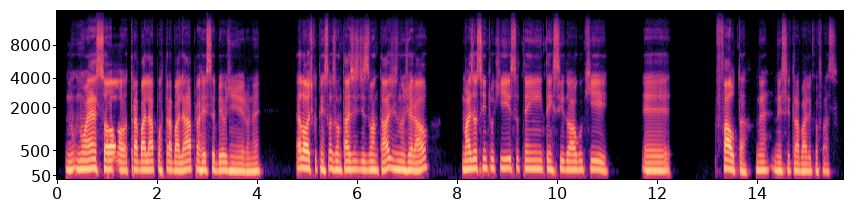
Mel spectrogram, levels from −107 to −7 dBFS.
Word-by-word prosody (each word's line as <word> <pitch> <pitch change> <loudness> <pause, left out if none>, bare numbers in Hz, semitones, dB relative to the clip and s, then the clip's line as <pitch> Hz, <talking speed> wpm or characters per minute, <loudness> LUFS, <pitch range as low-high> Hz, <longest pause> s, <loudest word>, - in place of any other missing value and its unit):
não 145 +1 -1
não 150 0 +3
é 165 +2 +5
só 150 -3 +3
trabalhar 140 0 +2
por 145 -1 -3
trabalhar 135 +2 +1
para 150 -1 -3
receber 135 0 0
o 135 - +1
dinheiro, 120 -2 +1
né? 120 +2 -1 0.7
É - - +1
lógico, 160 -5 +4
tem 145 0 0
suas 155 +4 -3
vantagens 145 0 +1
e - - -6
desvantagens 140 +3 0
no 145 -1 +2
geral, 135 +6 +1 0.6
mas 150 +2 +3
eu 165 - +3
sinto 165 +2 -3
que 155 +3 -7
isso 165 +1 -4
tem 155 0 -1
tem 150 -1 -2
sido 145 +2 -3
algo 140 +1 0
que, 140 -3 -3 2.2
eh, - - -38
falta, 130 -8 +2 0.2
né? 135 -1 -2
Nesse 130 -4 -3
trabalho 120 -1 -2
que 125 - -11
eu - - -3
faço. 115 -2 -12
140 Hz, 150 wpm, -23 LUFS, 130-150 Hz, 2.2 s, é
